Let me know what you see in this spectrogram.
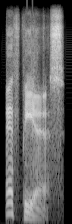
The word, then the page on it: FPS: British English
